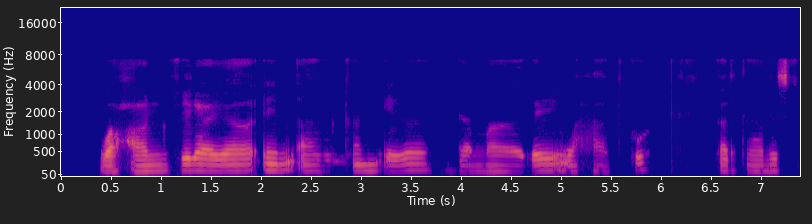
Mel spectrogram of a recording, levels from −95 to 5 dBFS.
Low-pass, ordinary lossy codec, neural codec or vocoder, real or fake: 7.2 kHz; none; codec, 16 kHz, 2 kbps, X-Codec, HuBERT features, trained on balanced general audio; fake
